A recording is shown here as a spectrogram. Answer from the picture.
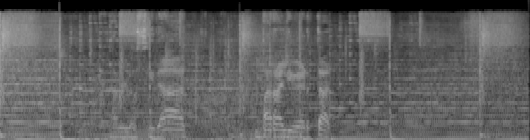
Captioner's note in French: en espagnol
